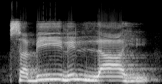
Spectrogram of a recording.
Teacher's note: اب اس کے بعد ہے سبیل اللہ، سین زبر سا، با یا زیر بی، لام لام زیر لل، لام کھڑا زبر لا، حاضر ہی، للہ۔ با کے بعد یا مدہ ہے، یا ساکن سے پہلے کیونکہ زیر آ رہا ہے تو ایک الف کی مقدار لمبا کر کے پڑھیں گے۔ اب یہاں پر سمجھنے والی بات ہے، لفظ اللہ ہے، لفظ اللہ سے پہلے یہاں پر زیر ہے، تو لفظ اللہ سے پہلے زبر یا پیش ہو تو لفظ اللہ پر پڑھا جاتا ہے، اگر لفظ اللہ سے پہلے زیر ہو تو لفظ اللہ بریک پڑھا جاتا ہے۔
